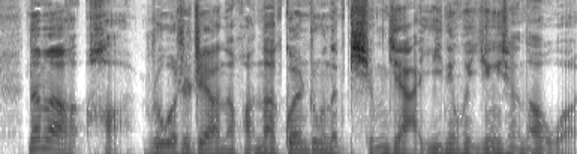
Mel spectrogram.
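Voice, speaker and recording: A man of medium pitch speaks with vocal fry and very wide pitch swings. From Fushun, Liaoning, northeast China. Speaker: musical theatre actor, guest co-host. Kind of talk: casual interview chat.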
